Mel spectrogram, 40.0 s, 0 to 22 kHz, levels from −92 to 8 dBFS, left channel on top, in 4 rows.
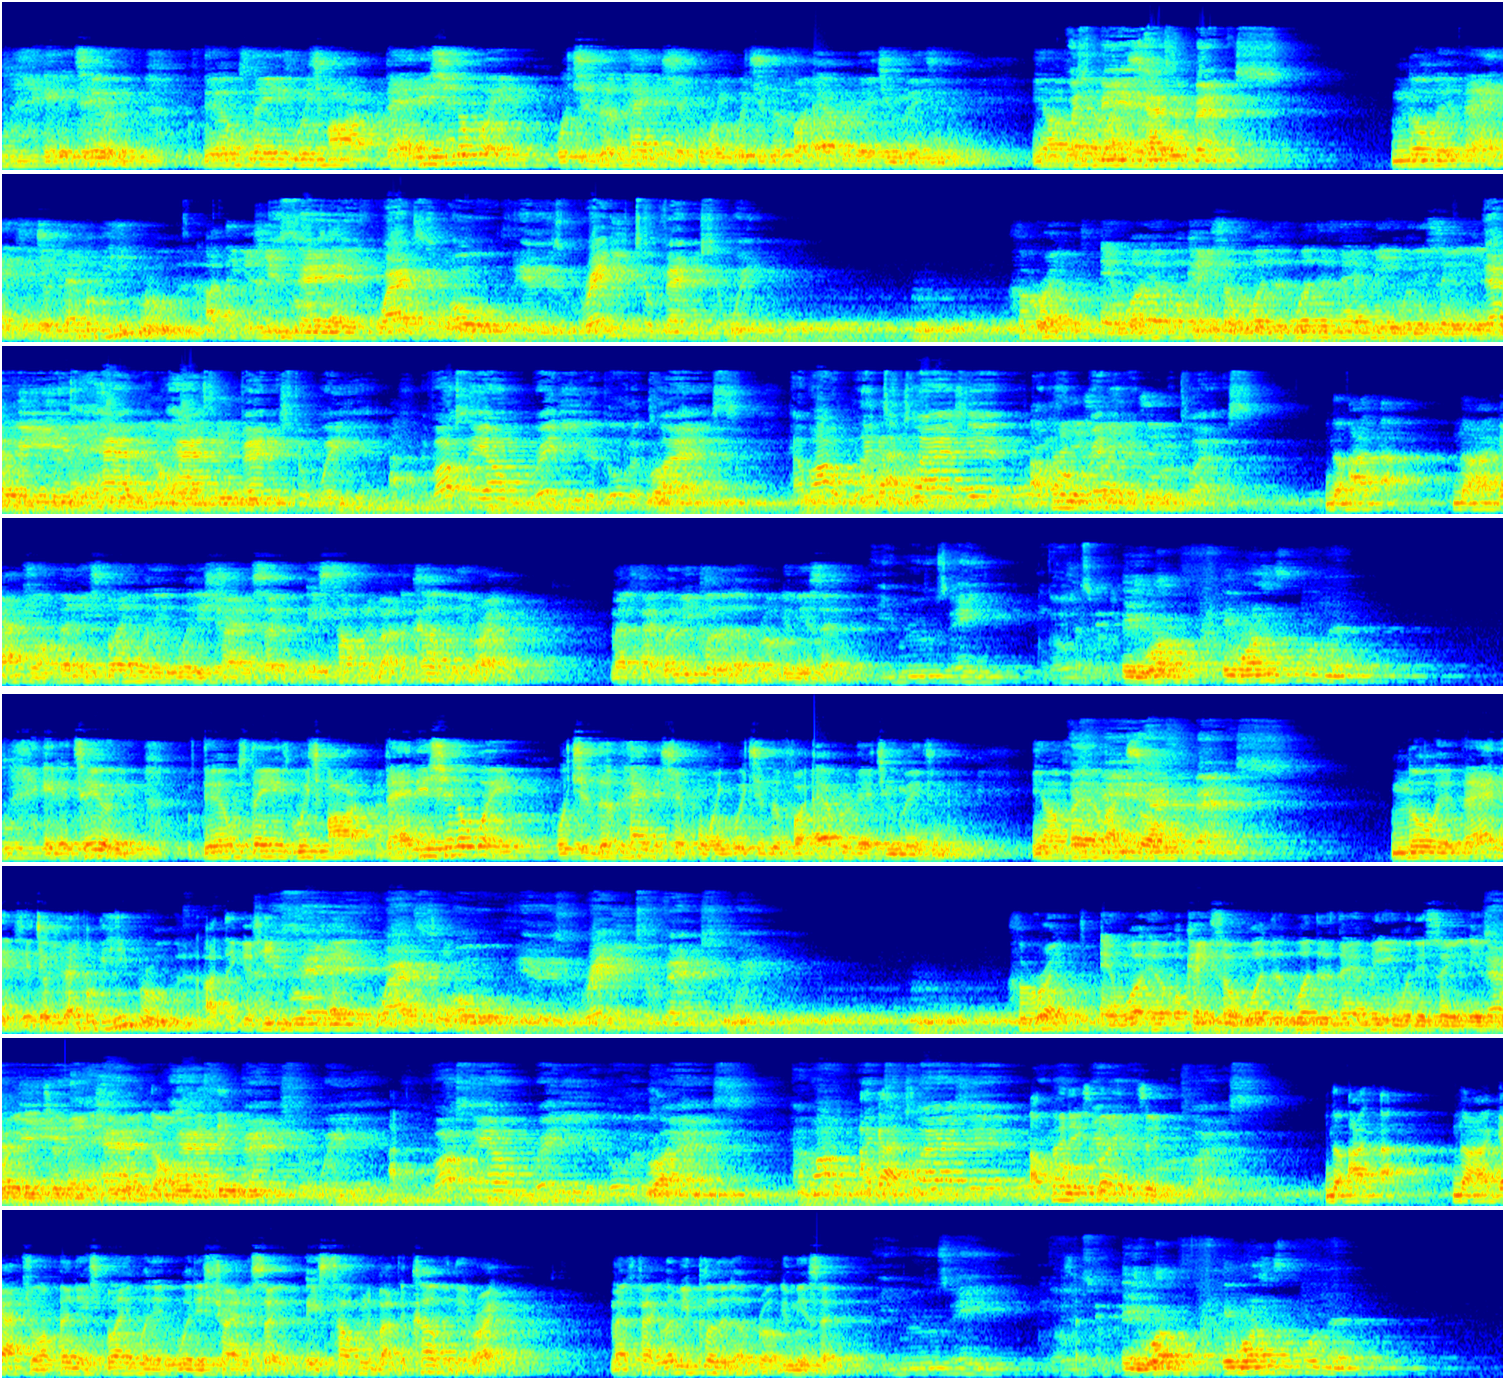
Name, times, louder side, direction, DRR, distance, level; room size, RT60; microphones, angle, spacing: voice 1, 0.0-3.4 3.7-6.4 6.9-7.9 9.3-13.1 16.7-21.7 24.3-24.5 25.7-26.0 26.9-27.8 28.8-29.3 29.7-33.3 34.1-35.6, right 2 dB, 50° right, 2 dB, 0.4 m, -19 dB
voice 2, 7.0-8.5 11.8-15.1 19.7-22.5 22.8-24.8 25.3-28.4 35.9-36.6 36.9-37.5, left 2 dB, 30° left, 1 dB, 0.4 m, -23 dB
sound 1, 13.0-31.8, right 2 dB, 65° right, 0.9 m, -28 dB
voice 3, 37.5-39.0, right 2 dB, 30° right, -5 dB, 0.8 m, -17 dB
3.1 x 2.4 x 4.0 m, 1.2 s
head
